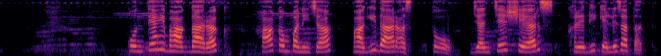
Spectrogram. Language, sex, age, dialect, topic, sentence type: Marathi, female, 51-55, Northern Konkan, banking, statement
